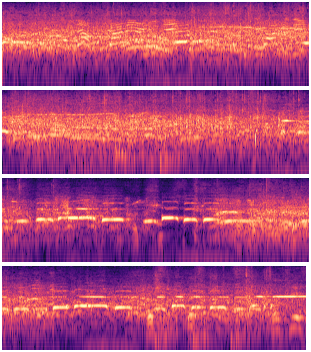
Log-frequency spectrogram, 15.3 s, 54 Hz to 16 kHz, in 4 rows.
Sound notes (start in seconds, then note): 7.2 flute playing; 8.8 audience laughs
